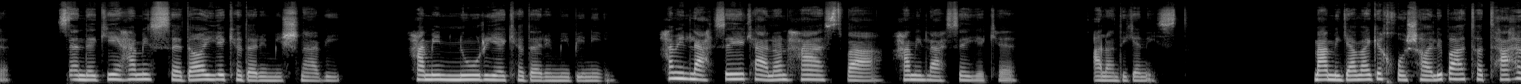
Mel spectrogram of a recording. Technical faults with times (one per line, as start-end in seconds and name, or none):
0.67-0.71 short concealed packet loss
2.13-2.17 short concealed packet loss
5.97-6.05 burst of packet loss
7.41-7.45 short concealed packet loss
